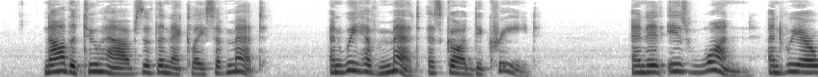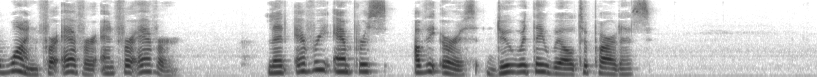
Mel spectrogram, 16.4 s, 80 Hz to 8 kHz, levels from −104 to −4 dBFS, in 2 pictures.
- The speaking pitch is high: Yes, high, 210 Hz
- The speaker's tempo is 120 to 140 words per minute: No, average, 155 wpm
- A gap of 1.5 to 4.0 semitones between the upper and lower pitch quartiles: No, average, 4.7 semitones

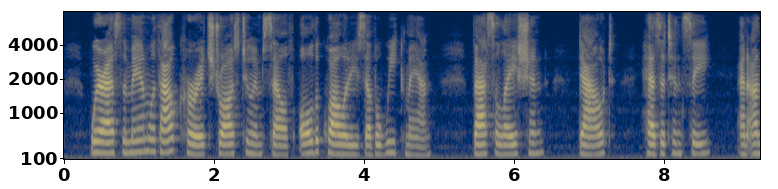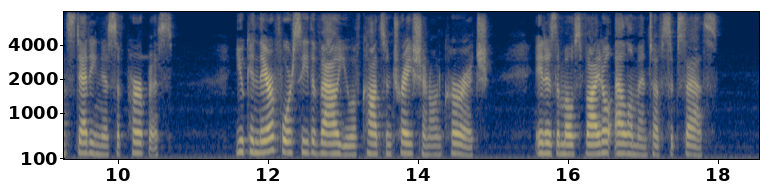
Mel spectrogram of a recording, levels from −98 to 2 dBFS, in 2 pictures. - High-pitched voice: Yes, high, 195 Hz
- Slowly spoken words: Yes, slow, 130 wpm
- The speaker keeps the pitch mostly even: Yes, narrow, 2.2 semitones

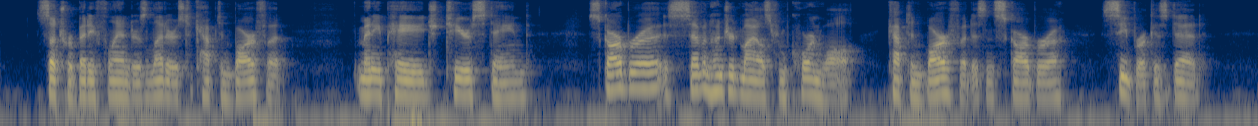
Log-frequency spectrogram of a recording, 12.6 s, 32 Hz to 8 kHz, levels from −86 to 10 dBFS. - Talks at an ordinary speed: No, slow, 130 wpm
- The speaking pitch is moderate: No, low, 115 Hz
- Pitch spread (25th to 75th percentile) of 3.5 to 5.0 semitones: No, average, 2.7 semitones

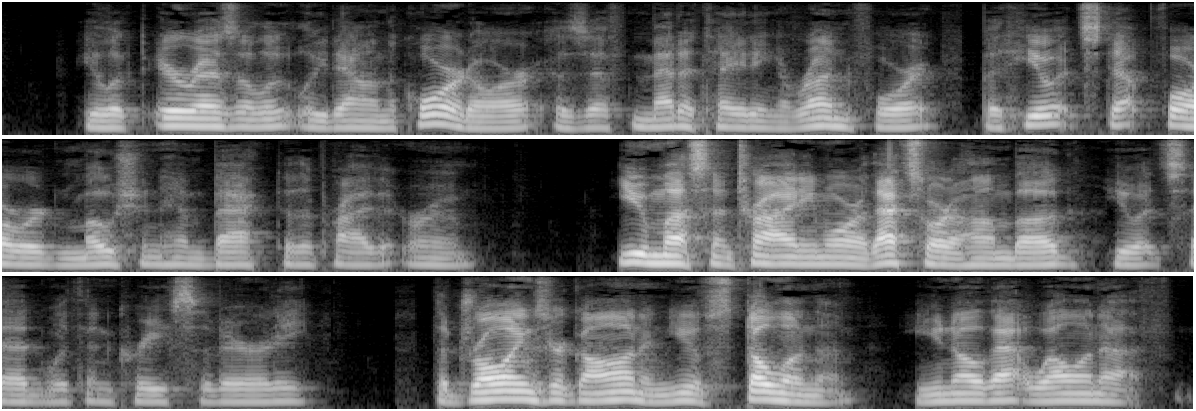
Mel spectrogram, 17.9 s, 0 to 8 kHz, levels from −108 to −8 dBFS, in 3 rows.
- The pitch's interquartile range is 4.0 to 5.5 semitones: No, average, 2.7 semitones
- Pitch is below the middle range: Yes, low, 115 Hz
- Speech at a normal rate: Yes, average, 185 wpm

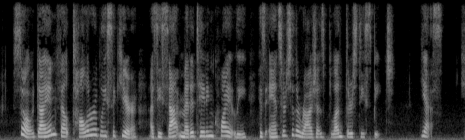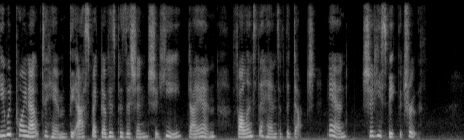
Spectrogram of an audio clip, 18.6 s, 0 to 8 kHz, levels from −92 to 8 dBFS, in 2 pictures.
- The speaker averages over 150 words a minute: No, average, 145 wpm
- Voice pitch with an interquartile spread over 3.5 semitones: Yes, average, 4.7 semitones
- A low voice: No, high, 215 Hz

